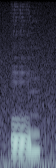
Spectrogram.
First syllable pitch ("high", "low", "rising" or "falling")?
low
